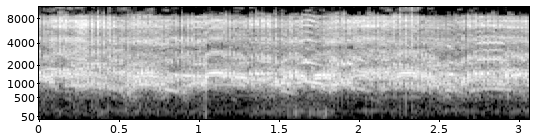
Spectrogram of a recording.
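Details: Demoiselle cranes (koonj) calling together, a steady chorus of overlapping harsh, rolling, goose-like honks with no gaps.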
